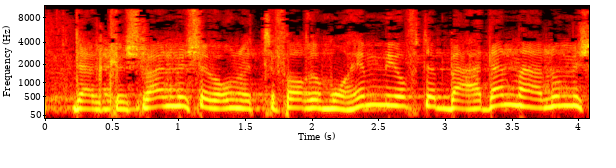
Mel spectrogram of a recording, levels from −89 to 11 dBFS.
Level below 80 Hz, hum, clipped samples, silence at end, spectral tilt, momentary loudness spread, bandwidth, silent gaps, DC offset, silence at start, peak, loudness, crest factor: -44 dBFS; none; under 0.1%; 0 s; -5 dB/octave; 3 LU; 10.5 kHz; none; under 0.1%; 0 s; 0 dBFS; -13 LUFS; 12 dB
